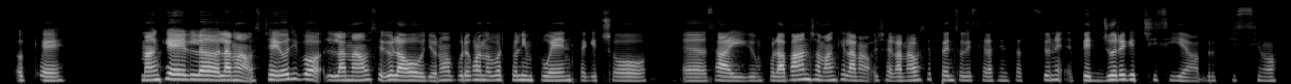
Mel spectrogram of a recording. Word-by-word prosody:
Okay. 185 -1 -2 0.8
Ma 200 - +4
anche 225 +5 +5
il 225 -1 +7
la 205 -2 +6
naus 195 -2 0
cioè 225 - +2
io 220 +2 +4
tipo 240 -3 0
la 195 0 +1
nause 195 +3 -1
io 205 - +1
la 195 -2 +5
odio, 180 -3 -1
no. 200 +3 -5
Pure 205 0 -4
quando 210 -1 -2
a - - -6
volte 210 0 -6
ho - - -3
l'influenza 195 -1 -2
che 185 +1 -11
c'ho, 180 -1 -6 0.3
ehm, 170 0 -4
g - - -13
sai, 175 -2 0
un 175 - -13
po' 190 - -14
la 180 0 +3
pancia, 220 +1 +2
ma 190 - -2
anche 205 +3 -6
la 190 -3 +3
nau 185 +1 -7
cioè, 190 -1 -9
la 175 - 0
nausea 195 +6 -4
e - - -45
penso 200 -1 -7
che 185 - -8
sia 185 0 -15
la 180 - -6
sensazione 185 +3 -11
e 165 - -24
peggiore 200 +4 +1
che 225 0 -3
ci 225 - -16
sia, 185 -5 -10
bruttissimo. 185 0 -17
195 Hz, 230 wpm, -24 LUFS, 180-210 Hz, 0.8 s, il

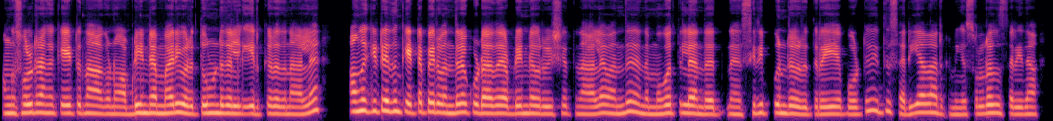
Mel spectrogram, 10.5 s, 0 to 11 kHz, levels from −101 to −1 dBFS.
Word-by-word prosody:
அவுங்க 220 0 -1
சொல்றாங்க 235 -1 +2
கேட்டு 220 0 +3
தான் 215 -1 +3
ஆகணும்" 200 -1 -2
அப்டின்ற 225 +3 +3
மாரி 225 +2 +4
ஒரு 205 - 0
தூண்டுதல் 220 -2 +2
இருக்கிறதுனால 200 +4 -2 0.3
அவுங்க 270 +2 +5
கிட்ட 275 +1 +1
எதுவும் 270 -2 0
கெட்ட 240 +1 +5
பேர் 250 -2 +4
வந்துரக்கூடாது, 225 -1 +2
அப்படின்ற 210 +1 -1
ஒரு 200 - -2
விஷயத்துனால 195 -1 -5 0.2
வந்து, 215 +5 -2
அந்த 205 -2 -3
முகத்தில 225 +1 +1
அந்த 195 -1 -1 0.2
ந 195 - -3
சிரிப்புன்ற 225 -1 -2
ஒரு 185 - -3
திரைய 195 +1 +1
போட்டு 190 +6 -5
"இது 270 +1 -6
சரியா 205 +6 -1
தான் 235 - 0
இருக்கு. 190 -3 -10
நீங்க 185 0 -7
சொல்றதும் 220 0 -1
சரிதான்" 195 0 -4
215 Hz, 200 wpm, -21 LUFS, 200-230 Hz, 0.3 s, அவுங்க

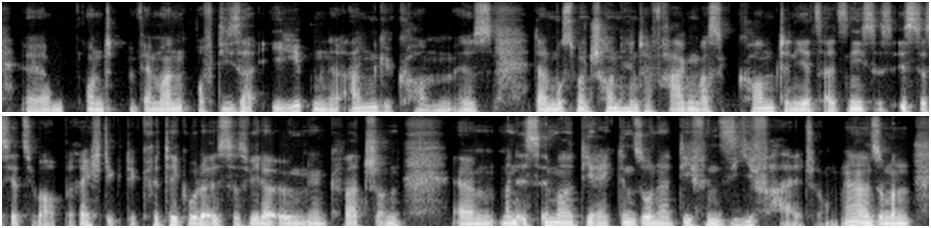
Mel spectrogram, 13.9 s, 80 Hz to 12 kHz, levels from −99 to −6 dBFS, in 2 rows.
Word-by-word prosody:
Ähm, 80 -3 -2
und 85 -1 -2
wenn 85 +2 -5
man 90 -2 +2
auf 80 - -10
dieser 100 +4 -3
Ebene 100 - -2
angekommen 90 -9 -3
ist, 90 +4 -2 0.3
dann 85 -1 +3
muss 95 +3 +1
man 100 -3 +2
schon 105 +3 +2
hinterfragen: 95 -2 0
„Was 85 0 -4
kommt 105 +1 0
denn 90 - 0
jetzt 85 0 +1
als 90 +1 -3
Nächstes? 100 -1 +1
Ist - - 0
das - - -1
jetzt - - -3
überhaupt - - -7
berechtigte - - -5
Kritik - - -1
oder - - +5
ist - - -1
das 80 0 -6
wieder 85 0 +4
irgend 90 -1 +1
'nen 85 -1 -1
Quatsch?“ - - -3
Und, 90 -1 -2 0.3
ähm, 80 -3 +2
man 95 +1 +4
ist 95 0 +1
immer 105 -2 +5
direkt 95 0 -1
in 105 - +5
so 90 -1 +4
'ner 90 -2 +3
Defensivhaltung, 95 +3 -3
ne? 115 +3 +3
Also, 95 -3 +6
man 85 -2 +5
90 Hz, 200 wpm, -24 LUFS, 85-100 Hz, 0.3 s, Also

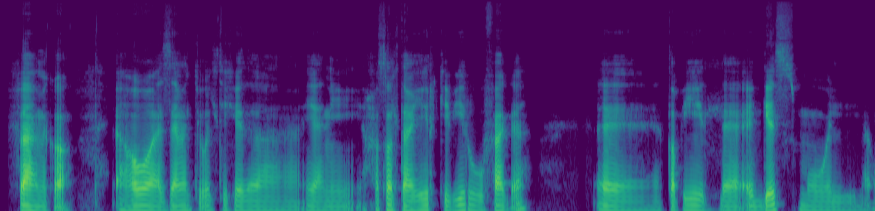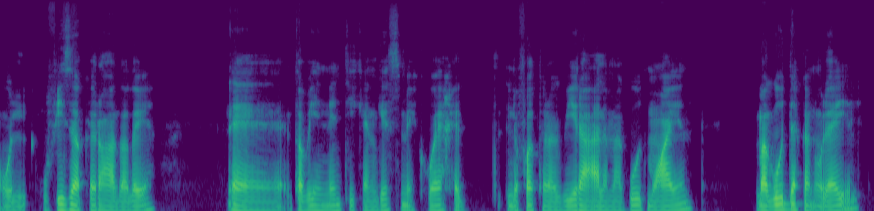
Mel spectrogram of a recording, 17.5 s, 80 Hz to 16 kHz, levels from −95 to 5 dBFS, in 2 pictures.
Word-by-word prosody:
فاهمِك 90 -4 +6
آه. - - +4 0.4
أهو 95 -1 +5
زي 85 +2 +2
ما 90 - +1
أنتِ 90 -1 -8
قُلتِ 90 +1 -5
كده 85 -1 -2 0.3
يعني 85 -1 -5
حصل - - +1
تغيير 90 +2 +2
كبير 95 +3 -2
وفجأة، 95 0 +1 0.7
آآ 85 -2 -1
طبيعي 100 +1 0
ال 90 +1 -8
الجسم 85 +3 +1
وال 85 -1 -7
وال 85 -1 -4 0.2
وفي 105 - -1
ذاكرة 100 -2 +2
عضلية، 90 +4 0 0.8
آآ 85 -3 0
طبيعي 95 +2 0
إن 95 - -5
أنتِ 95 0 -4
كان 85 -2 -7
جسمِك 95 0 -6
واخِد 95 0 -1 0.4
لفترة 90 -2 -1
كبيرة 90 +2 +2
على 85 0 +3
مجهود 85 +3 -3
معيّن، 90 +7 +2 0.6
المجهود 100 +4 +5
ده 105 - +5
كان 95 -3 -2
قليّل، 90 +9 +1
90 Hz, 130 wpm, -27 LUFS, 85-95 Hz, 0.8 s, فاهمِك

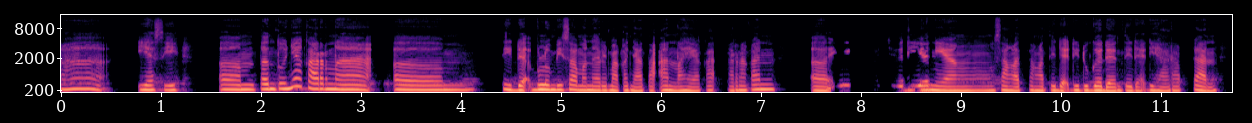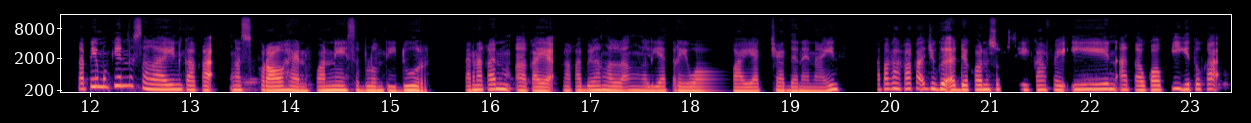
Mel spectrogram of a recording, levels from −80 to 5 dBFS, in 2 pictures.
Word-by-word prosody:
Ah. 240 -1 -1 0.3
Iya 210 0 +4
sih, 200 0 0 0.5
mmm, 220 -1 +1
tentunya 255 +7 +3
karena, 230 -4 +3 0.2
mmm, 205 -1 +1 0.2
tidak 205 -3 +1
belum 215 0 +6
bisa 205 0 +1
menerima 185 -1 +2
kenyataan 180 +1 -1
lah 175 - +1
ya 170 -1 0
Kak. 190 +1 -8
Karena 190 0 -2
kan, 220 +2 +1 0.5
eee, 180 -1 +1
ini 420 +1 -11 0.4
kejadian 200 - -1
yang 180 -2 +4 0.4
sangat 180 -2 -1
sangat 180 0 -1
tidak 180 -1 0
diduga 185 -1 +2
dan 170 0 +1
tidak 175 0 -3
diharapkan. 180 0 -2 0.2
Tapi 250 +9 -1
mungkin 390 +3 -1
selain 225 - +1
Kakak 200 -2 -1 0.2
nge-scroll 190 -1 +2
handphone 180 +1 +2
nih 195 - +5
sebelum 185 -1 0
tidur, 180 0 +3 0.4
karena 205 +3 +2
kan, 230 +1 +1
eee, 185 -1 -1
kayak 170 -1 +1
Kakak 180 0 -4
bilang 190 +1 +2
ngeleng 180 0 0
ngelihat 175 0 -2
riwayat 175 -1 -2
chat, 180 0 -2
dan 170 -1 -1
lain-lain. 165 +7 -1 0.3
Apakah 245 +3 -3
Kakak 250 -1 -4
juga 235 -3 +4
ada 210 +1 +2
konsumsi 215 +1 -2
kafein 220 +3 0
atau 205 -2 -2
kopi 210 +4 -1
gitu 230 +1 -3
Kak? 235 +1 -5
195 Hz, 150 wpm, -19 LUFS, 180-220 Hz, 0.5 s, belum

